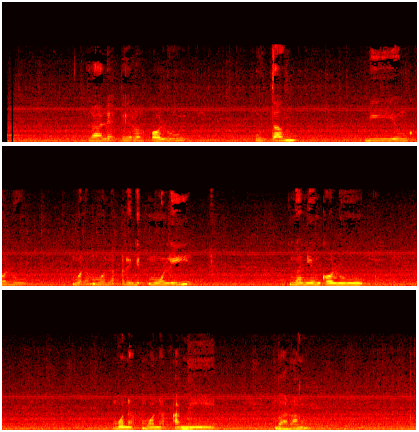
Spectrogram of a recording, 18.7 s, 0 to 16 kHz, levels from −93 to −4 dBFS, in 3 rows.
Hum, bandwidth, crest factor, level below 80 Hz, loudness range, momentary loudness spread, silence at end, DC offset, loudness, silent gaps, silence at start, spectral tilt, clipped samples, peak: none; 11.5 kHz; 20 dB; -70 dBFS; 6 LU; 20 LU; 0 s; under 0.1%; -34 LUFS; none; 0.05 s; -6.5 dB/octave; under 0.1%; -16 dBFS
